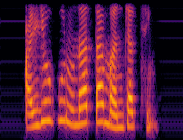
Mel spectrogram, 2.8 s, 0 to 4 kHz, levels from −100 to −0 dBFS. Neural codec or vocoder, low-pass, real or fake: vocoder, 22.05 kHz, 80 mel bands, HiFi-GAN; 3.6 kHz; fake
